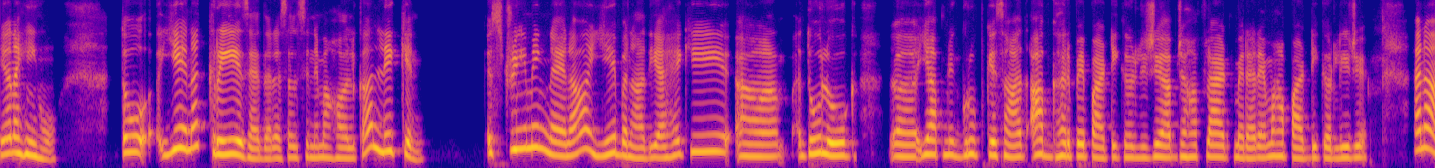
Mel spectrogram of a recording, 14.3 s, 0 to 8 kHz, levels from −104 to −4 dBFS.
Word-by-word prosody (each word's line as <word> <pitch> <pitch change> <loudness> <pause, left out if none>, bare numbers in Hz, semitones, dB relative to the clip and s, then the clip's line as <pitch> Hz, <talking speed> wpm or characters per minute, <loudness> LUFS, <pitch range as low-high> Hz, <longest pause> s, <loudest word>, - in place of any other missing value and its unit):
या 255 +2 +2
नहीं 255 -4 +4
हो। 165 -3 -6 0.6
तो 290 +2 +1
ये 320 +10 +4
है 360 - +6
ना 370 +3 +1
क्रेज़ 250 -5 +5
है 175 -1 -2
दरअसल 180 +2 -5
सिनेमा 195 -1 -5
हॉल 185 -1 -3
का। 355 - +1
लेकिन 290 - +1 0.7
स्ट्रीमिंग 355 +1 +2
ने 235 -5 +2
ना 245 +9 0
ये 245 +1 +1
बना 195 -5 0
दिया 195 +1 -1
है 235 +5 -3
कि 295 +3 -1
अ, 215 -4 -1 0.2
दो 260 +4 +2
लोग 230 -4 +5 0.4
अ, 210 -1 +1
या 255 +1 +3
अपने 245 -1 -2
ग्रुप 235 +3 -2
के 235 - +4
साथ 210 -2 -1
आप 250 -3 +1
घर 220 +2 0
पर 220 0 +1
पार्टी 195 0 -2
कर 200 0 -5
लीजिए, 195 +3 -2
आप 200 -1 0
जहाँ 210 -1 -1
फ्लैट 210 -2 0
में 195 - -1
रह 185 - -2
रहे 195 +1 -2
हैं 215 - -3
वहाँ 220 -1 -1
पार्टी 185 0 -2
कर 185 -1 -3
लीजिए। 195 +2 -2 0.5
है 330 - +4
ना? 355 -3 +4
220 Hz, 210 wpm, -23 LUFS, 195-255 Hz, 0.7 s, है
